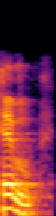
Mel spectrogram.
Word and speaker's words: hymn: ఓకేనా, next one హెమ్, HYMN. హెమ్ అంటే కీర్తన లేకపోతే గీతము అని అర్థం అనమాట. సో ఇక్కడ అన్ని సందర్భాల్లో మరి గమనించినట్టయితే ఎం తర్వాత ఎన్ ఉంది కానీ దాన్ని మనం ఏం చేయలేదు, ప్రొనౌన్స్ చేయలేదు.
